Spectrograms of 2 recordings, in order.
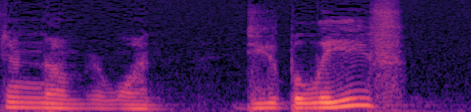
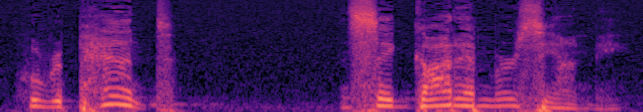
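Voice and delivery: raised, ringing preacher's voice on grace; impassioned preaching; 6 semitones higher, 4 dB louder than usual. Acted. Pastor urging sinners to the open table, full-force preaching. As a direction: preach it out, high and strong.

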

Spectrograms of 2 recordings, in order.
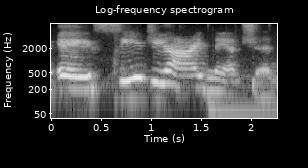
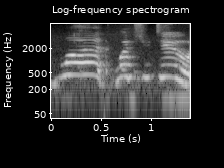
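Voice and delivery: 1 shocked crowd; 10 semitones higher than usual. Retold or imitated. Crowd reacts to Neil's act.

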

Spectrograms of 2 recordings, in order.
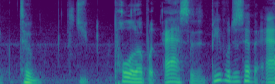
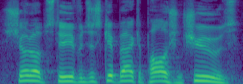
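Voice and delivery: louder, higher put-on voice; dismissive coworker; 6 semitones higher, 4 dB louder than usual. Coworker sends Steve back to polishing shoes, loud dismissive character voice. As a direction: shut him down as a gruff-minded workmate.

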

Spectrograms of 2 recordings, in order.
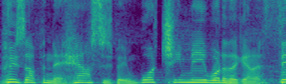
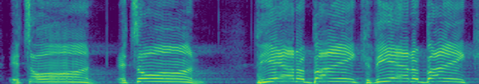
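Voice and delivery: higher, hyped call that the surf is on; excited surfer mates; 8 semitones higher than usual. Retold or imitated. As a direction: pump it up like mates spotting big waves. Surf mates hyping the waves.

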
